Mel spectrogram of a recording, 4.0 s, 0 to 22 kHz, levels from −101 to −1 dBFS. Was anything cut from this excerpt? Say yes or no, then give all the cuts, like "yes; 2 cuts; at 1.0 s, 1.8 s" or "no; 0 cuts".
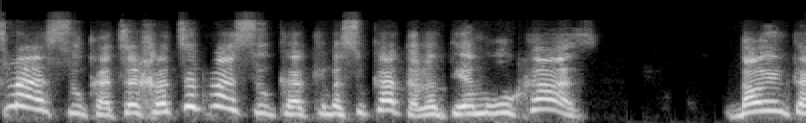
no; 0 cuts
